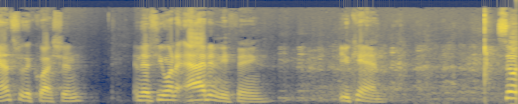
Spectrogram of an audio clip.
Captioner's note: laughter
